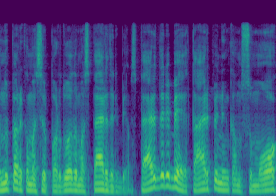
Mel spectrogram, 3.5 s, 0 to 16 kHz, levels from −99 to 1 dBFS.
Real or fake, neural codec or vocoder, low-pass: real; none; 9.9 kHz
